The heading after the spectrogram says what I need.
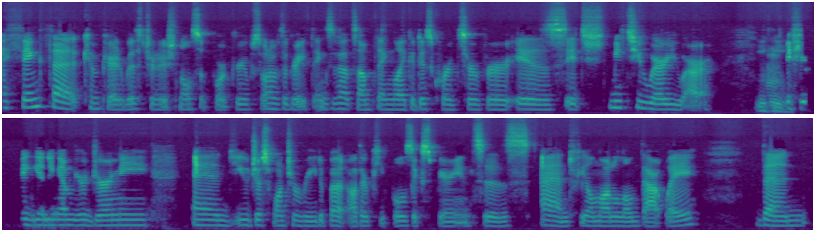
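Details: Adult woman speaking; fluent speech.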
